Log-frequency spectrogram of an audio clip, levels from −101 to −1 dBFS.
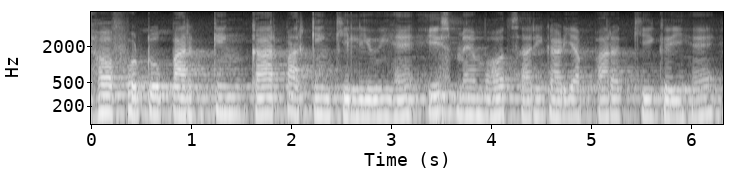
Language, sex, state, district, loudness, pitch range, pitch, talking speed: Hindi, male, Himachal Pradesh, Shimla, -17 LUFS, 130-140 Hz, 135 Hz, 160 wpm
